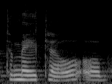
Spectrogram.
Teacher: In British English it is pronounced uh tomato with a long a sound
